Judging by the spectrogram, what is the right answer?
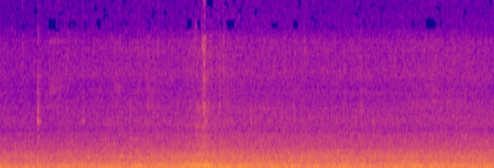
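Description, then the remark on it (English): A truck full of sheep rumbles past with a deep, steady roar that swells briefly at its loudest moment before settling back into a continuous low drone, with no one speaking. “a truck full of sheep, I think it was.”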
